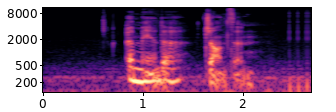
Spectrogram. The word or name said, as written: Amanda Johnson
